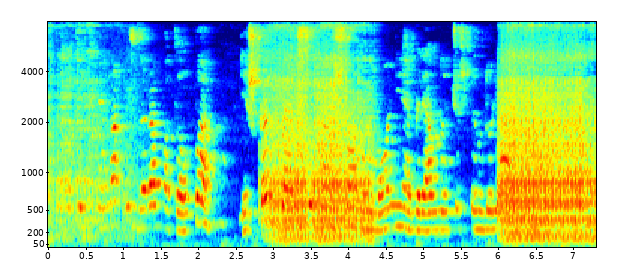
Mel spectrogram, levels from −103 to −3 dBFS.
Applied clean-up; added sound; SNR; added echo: classical method WPE with log-MMSE.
